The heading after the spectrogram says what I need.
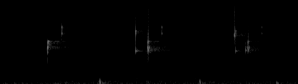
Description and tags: Water dripping off the faucet or a something else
